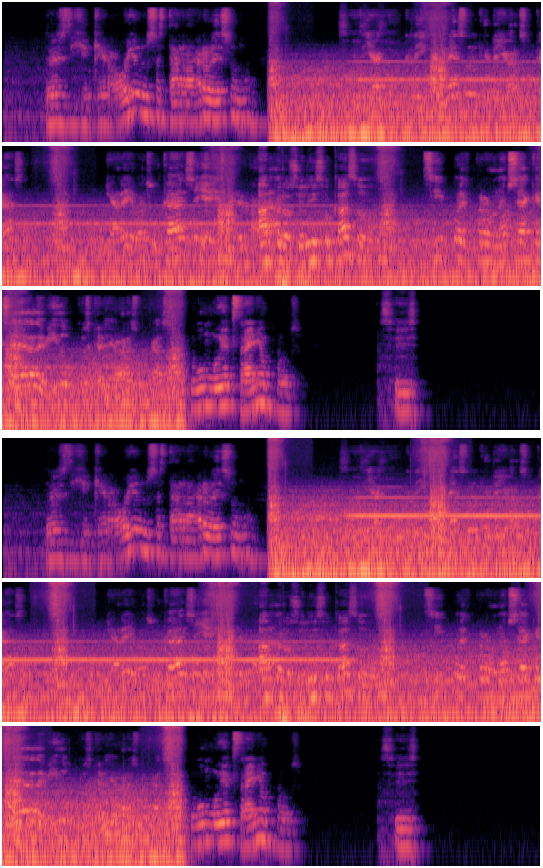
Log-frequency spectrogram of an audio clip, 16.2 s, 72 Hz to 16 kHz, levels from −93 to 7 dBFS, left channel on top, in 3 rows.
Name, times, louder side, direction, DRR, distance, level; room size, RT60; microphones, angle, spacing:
voice 1, 0.4-2.5 3.6-5.7 6.4-8.4 9.6-13.7, left 1 dB, 30° left, 0.7 m, -31 dB
sound 1, 2.7-12.6, right 1 dB, 55° right, 0.6 m, -25 dB
Wind instrument woodwind instrument, 3.3-9.0, right 10 dB, 20° right, 0.7 m, -31 dB
voice 2, 3.5-3.9 7.9-9.2 14.6-14.9, equal, 90° left, 1.0 m, -23 dB
2.3 x 2.2 x 3.4 m
head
